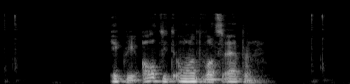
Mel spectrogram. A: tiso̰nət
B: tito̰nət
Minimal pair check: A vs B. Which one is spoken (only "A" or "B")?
B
